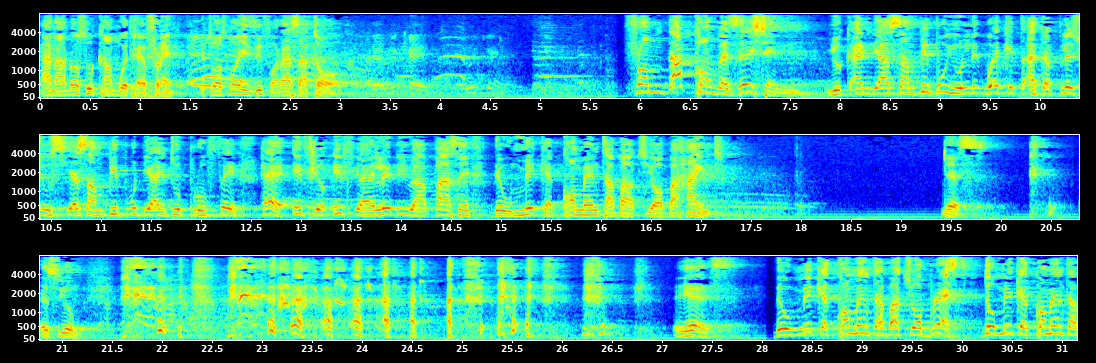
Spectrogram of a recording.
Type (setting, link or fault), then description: setting, large echoing room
